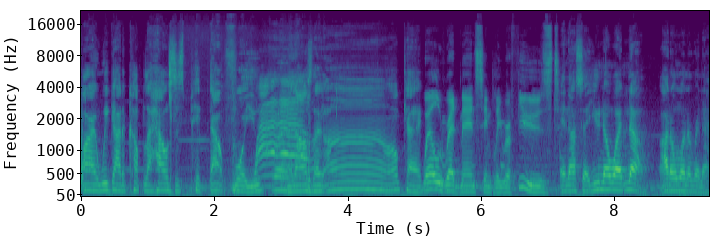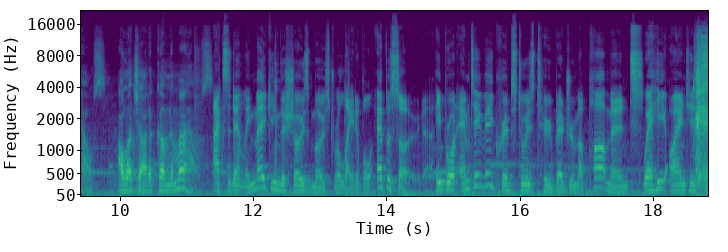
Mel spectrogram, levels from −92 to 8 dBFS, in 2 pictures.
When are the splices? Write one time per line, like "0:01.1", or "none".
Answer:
none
